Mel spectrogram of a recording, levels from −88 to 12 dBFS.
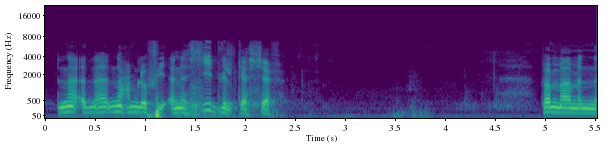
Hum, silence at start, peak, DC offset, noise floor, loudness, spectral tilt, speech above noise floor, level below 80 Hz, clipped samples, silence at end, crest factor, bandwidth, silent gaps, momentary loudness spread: none; 0.15 s; -6 dBFS; under 0.1%; -58 dBFS; -21 LUFS; -6 dB/octave; 39 dB; -36 dBFS; under 0.1%; 0 s; 18 dB; 7.2 kHz; none; 7 LU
